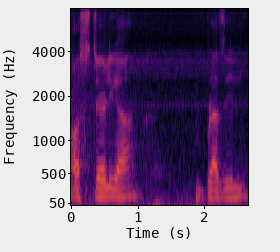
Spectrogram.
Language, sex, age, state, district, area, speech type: Assamese, male, 18-30, Assam, Tinsukia, urban, spontaneous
